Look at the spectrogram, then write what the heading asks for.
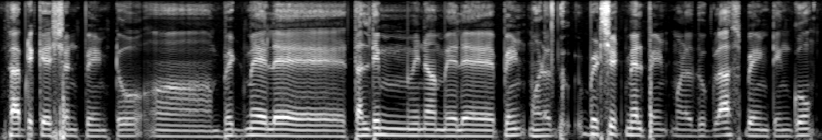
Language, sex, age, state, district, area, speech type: Kannada, male, 45-60, Karnataka, Chitradurga, rural, spontaneous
